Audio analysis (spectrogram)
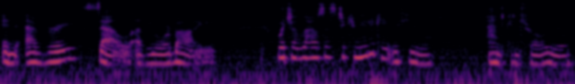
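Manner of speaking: soft sinister whisper; menacing whisper. Acted. Machine whispering threats to the captive man. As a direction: breathe the threat close to his ear.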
